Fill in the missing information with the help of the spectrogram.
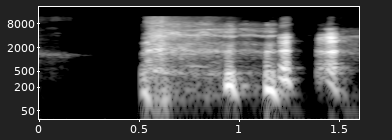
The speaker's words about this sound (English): Yeah, my stupid hiccups.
